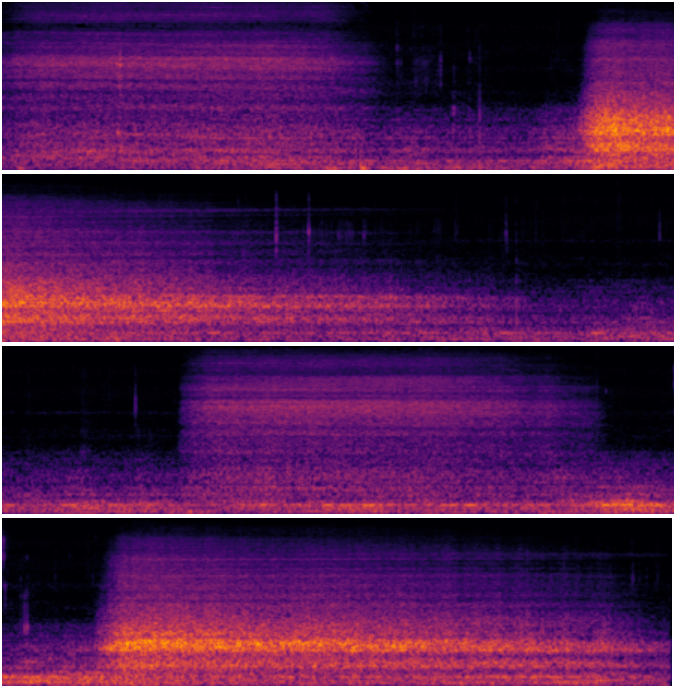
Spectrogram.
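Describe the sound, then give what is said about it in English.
Slow, deep breathing during a guided breathing exercise: two full cycles of airy, hissing inhales, each followed by a longer, fuller exhale, with no talk over them. “Deep inhale. And exhale. Give me three more nice deep breaths.”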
